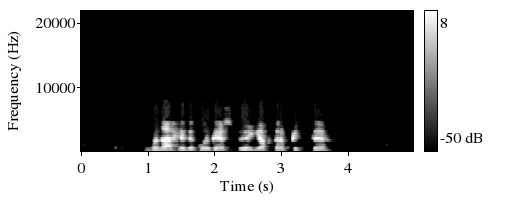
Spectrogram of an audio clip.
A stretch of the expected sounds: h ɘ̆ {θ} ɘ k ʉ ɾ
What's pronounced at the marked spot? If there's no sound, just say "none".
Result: ð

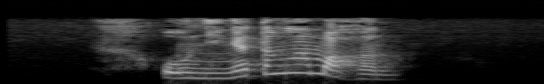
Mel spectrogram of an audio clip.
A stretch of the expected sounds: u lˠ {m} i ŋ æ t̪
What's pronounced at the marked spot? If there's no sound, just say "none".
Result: n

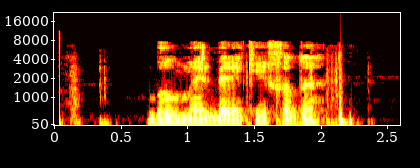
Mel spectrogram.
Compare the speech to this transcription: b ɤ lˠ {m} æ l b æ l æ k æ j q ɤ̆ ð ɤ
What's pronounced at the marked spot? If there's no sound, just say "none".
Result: m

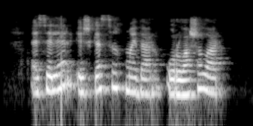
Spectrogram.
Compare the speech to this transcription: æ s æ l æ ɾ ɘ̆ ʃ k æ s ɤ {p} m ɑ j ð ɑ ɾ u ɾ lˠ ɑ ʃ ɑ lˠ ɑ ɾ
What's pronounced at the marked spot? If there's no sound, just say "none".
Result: q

